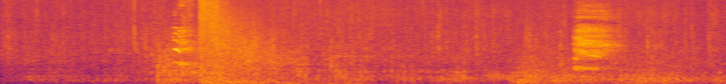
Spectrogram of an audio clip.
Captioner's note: thunder cracks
